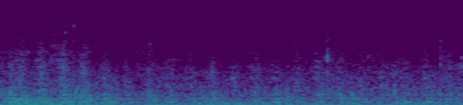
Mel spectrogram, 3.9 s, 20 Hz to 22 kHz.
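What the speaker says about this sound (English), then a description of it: "We boarded a Chinese steam train at Karimskia station." A Chinese steam train in the video game 80 Days rumbles along with a low, steady rolling clatter and hiss, faint and continuous throughout.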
